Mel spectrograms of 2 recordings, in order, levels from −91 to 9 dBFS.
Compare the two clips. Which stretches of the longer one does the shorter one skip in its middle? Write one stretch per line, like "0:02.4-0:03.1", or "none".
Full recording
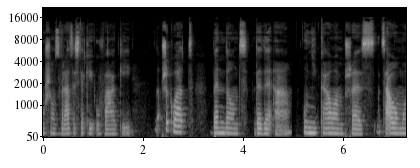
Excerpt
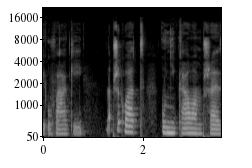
0:03.2-0:05.1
